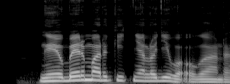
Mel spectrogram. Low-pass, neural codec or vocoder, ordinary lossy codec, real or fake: none; none; none; real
